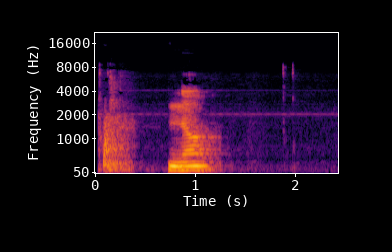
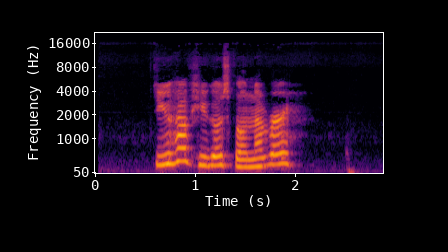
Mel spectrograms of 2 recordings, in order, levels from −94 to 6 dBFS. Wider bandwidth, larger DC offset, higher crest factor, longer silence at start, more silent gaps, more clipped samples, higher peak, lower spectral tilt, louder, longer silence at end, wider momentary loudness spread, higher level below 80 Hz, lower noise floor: second, 8.4 kHz vs 12 kHz; neither; about the same, 18 dB vs 16 dB; second, 0.05 s vs 0.6 s; neither; neither; about the same, -2 dBFS vs -4 dBFS; first, -7 dB/octave vs -5.5 dB/octave; about the same, -16 LUFS vs -18 LUFS; first, 1.25 s vs 0.3 s; first, 19 LU vs 6 LU; about the same, -58 dBFS vs -58 dBFS; second, -57 dBFS vs -63 dBFS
